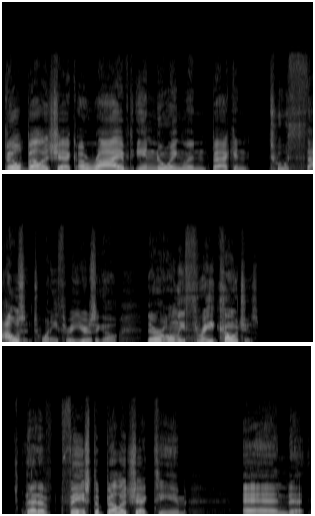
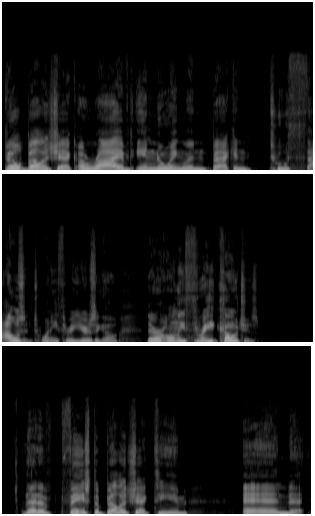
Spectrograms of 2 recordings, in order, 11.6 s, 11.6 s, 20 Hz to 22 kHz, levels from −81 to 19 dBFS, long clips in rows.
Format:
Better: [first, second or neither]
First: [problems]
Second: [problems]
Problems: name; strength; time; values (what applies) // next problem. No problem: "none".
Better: second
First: thin; somewhat; fading below 350 Hz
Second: none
